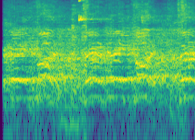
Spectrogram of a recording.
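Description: Basketball gym sound: a ball bouncing on the court amid people's voices.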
